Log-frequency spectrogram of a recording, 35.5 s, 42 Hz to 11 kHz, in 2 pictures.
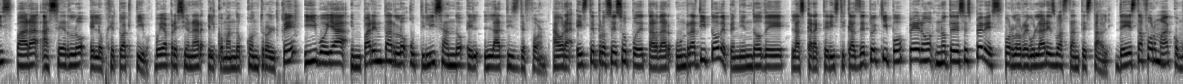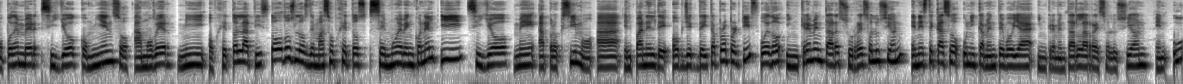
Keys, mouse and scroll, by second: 4.2 ctrl+p, 17.2-18.5 middle drag, 18.5 click, 19.1 click, 20.0 g, 25.7-27.5 shift+middle drag, 29.1 click, 31.4-32.9 drag.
